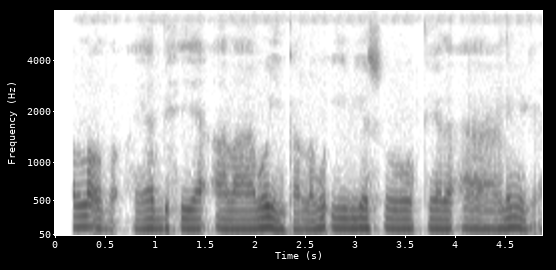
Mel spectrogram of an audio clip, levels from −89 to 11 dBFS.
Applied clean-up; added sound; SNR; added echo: none; none; none; none.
